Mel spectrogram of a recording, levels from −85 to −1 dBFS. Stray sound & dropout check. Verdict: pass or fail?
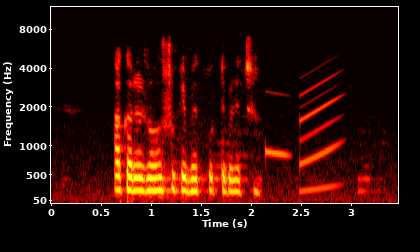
fail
